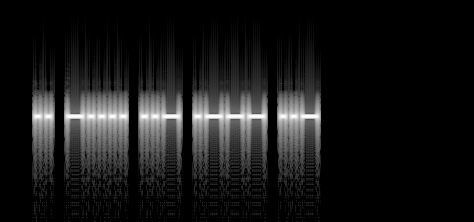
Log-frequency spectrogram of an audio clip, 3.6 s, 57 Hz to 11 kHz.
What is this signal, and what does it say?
Morse code, heard as a keyed tone, about 30 wpm, 700 Hz. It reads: I6UJU
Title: Five Challenging Letter-Number Combinations 30wpm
